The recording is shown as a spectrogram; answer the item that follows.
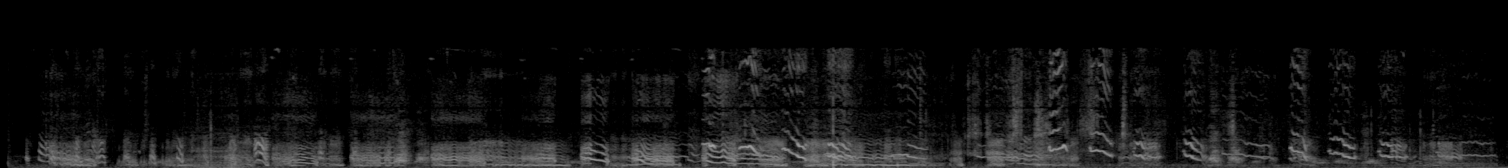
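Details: Sibling pug puppies whimper and squeal in a steady, overlapping chorus of high, wavering cries.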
